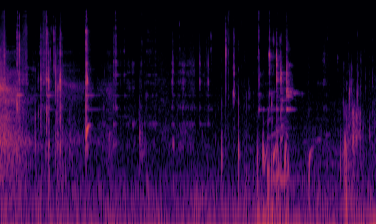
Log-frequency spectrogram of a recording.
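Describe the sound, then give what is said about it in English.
Someone takes quiet sips of water, with small wet mouth clicks and gulps scattered irregularly over several seconds and no talking. “Quick water break.”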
